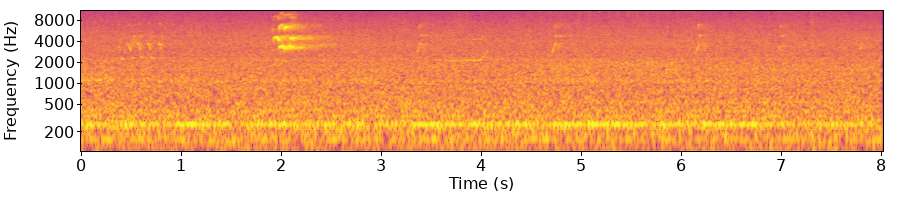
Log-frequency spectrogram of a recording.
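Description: A steady low mechanical hum over background noise, with one short, high bird chirp about two seconds in and a few fainter chirps after it.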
